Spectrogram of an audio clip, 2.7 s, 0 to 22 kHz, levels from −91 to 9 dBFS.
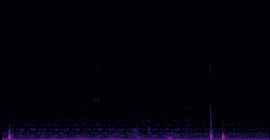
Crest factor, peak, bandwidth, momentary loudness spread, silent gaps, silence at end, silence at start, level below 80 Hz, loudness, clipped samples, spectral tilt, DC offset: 26 dB; -34 dBFS; 15 kHz; 7 LU; none; 0 s; 0.05 s; -84 dBFS; -62 LUFS; under 0.1%; -7 dB/octave; under 0.1%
